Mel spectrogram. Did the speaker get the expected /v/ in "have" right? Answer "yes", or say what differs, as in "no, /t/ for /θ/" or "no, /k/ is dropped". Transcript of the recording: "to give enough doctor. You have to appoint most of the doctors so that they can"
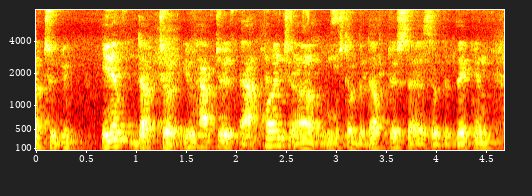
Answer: no, /f/ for /v/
